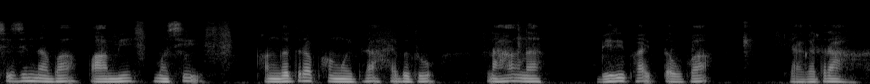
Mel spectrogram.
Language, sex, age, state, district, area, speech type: Manipuri, female, 45-60, Manipur, Kangpokpi, urban, read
